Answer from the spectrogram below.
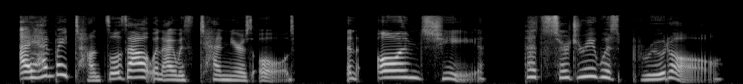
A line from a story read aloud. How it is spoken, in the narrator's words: Mackenzie said dramatically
